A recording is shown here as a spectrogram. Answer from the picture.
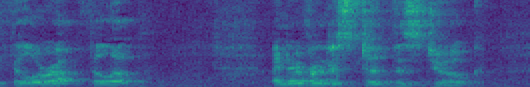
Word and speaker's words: Philip: say, "Fill her up, Philip." I never understood this joke. The second syllable in my name, if said in English, should be pronounced like the I in icky, not the U in up.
